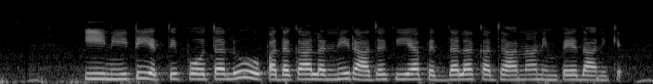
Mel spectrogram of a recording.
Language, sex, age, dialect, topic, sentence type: Telugu, female, 18-24, Southern, agriculture, statement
